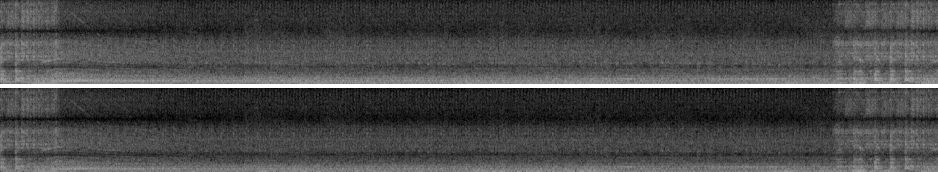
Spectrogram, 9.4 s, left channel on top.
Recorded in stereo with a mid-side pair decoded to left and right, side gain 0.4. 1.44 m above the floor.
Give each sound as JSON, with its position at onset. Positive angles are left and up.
{"t": 0.0, "sound": "an engine running", "azimuth_deg": 35}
